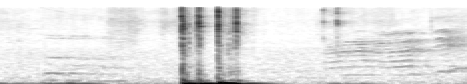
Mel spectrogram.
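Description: Computer keyboard keystrokes: a quick cluster of two or three thumping key presses about a second in.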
